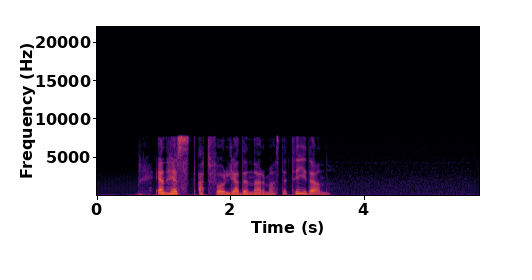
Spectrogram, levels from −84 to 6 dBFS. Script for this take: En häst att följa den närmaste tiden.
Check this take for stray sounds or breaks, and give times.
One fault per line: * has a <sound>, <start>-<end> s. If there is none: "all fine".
all fine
